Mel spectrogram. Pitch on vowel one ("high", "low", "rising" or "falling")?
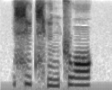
falling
